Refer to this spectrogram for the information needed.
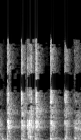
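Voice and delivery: unvoiced tick sounds, very soft; whispered clicking. Imitating Grandad playing spoons, soft whispered ticks. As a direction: tap out a rhythm under your breath.

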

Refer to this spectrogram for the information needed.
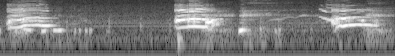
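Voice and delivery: very high, sharp crow caws. Pretend. The crow passing the window, shrill caws. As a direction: caw like a crow flying past.

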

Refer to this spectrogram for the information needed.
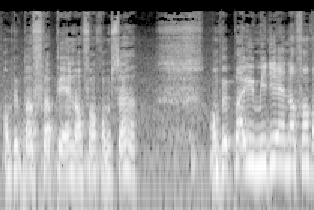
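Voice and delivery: ordinary talk

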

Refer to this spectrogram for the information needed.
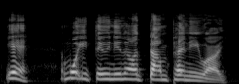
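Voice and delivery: very high, loud, fierce challenge; fierce piping. A narrator's reading. Youngest joins the questioning, fierce piping shout. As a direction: pipe up fiercely, top of the voice. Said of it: "piped up the youngest fiercely".

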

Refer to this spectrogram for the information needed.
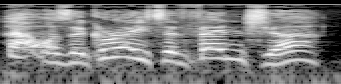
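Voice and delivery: put-on lively storybook reading to children; cheerful storyteller narrating an adventure; story narration. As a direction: tell the tale like a picture book read aloud. Reads story of Little Cook.

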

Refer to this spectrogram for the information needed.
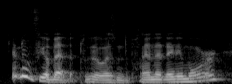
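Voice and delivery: usual speaking voice

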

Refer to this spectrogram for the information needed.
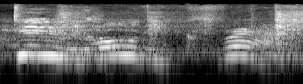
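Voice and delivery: high, loud, drawn-out disbelief; shocked exclamation. Real, not acted. Gamer reacting to the fight, shocked exclamation. Startled by the game.

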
